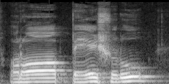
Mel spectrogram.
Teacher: را موٹے حروف میں سے ہے، موٹا کر کے پڑھیں گے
